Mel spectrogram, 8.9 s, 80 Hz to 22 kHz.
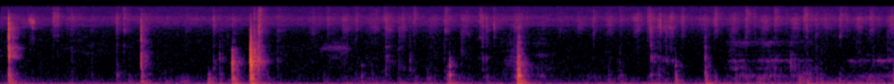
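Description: Faint scattered clicks and small knocks of a screwdriver turning a screw into a Daisy Avanti 753 air rifle's stock, with the screw being threaded in. The loudest knocks come about two and a half seconds and five seconds in.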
